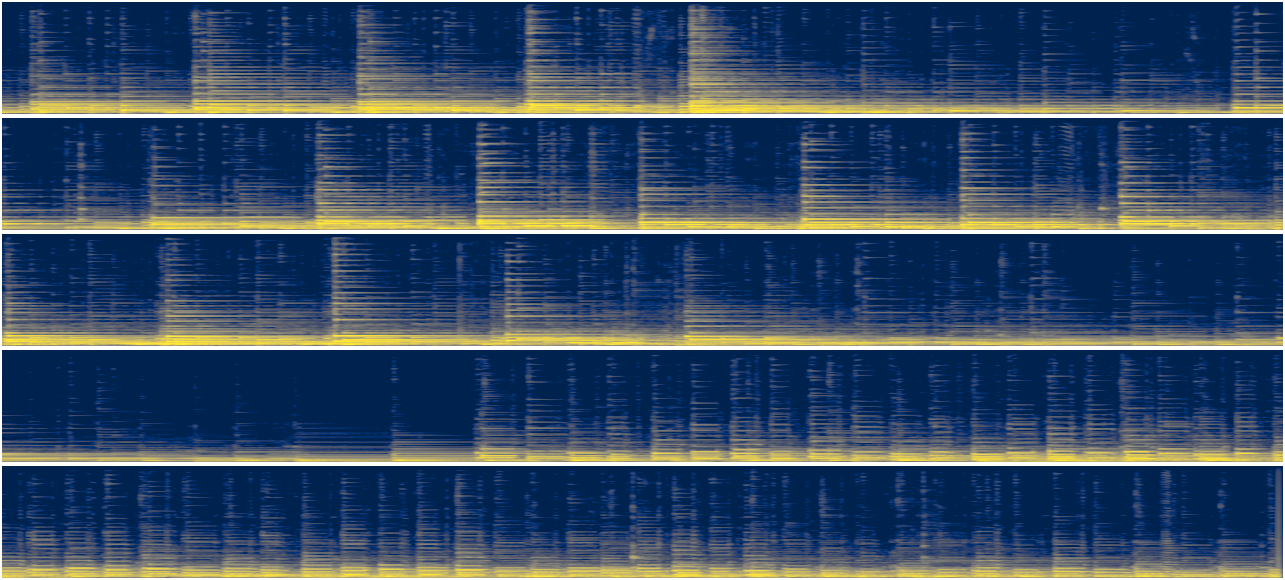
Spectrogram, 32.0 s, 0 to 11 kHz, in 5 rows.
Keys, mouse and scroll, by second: 3.1 KP_1, 3.6 KP_3, 5.8-8.5 drag, 9.6-15.4 middle drag, 15.4 g, 25.1 g, 30.8 g.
